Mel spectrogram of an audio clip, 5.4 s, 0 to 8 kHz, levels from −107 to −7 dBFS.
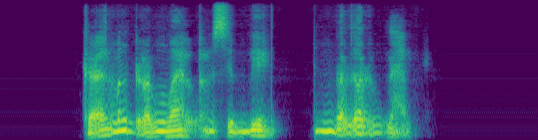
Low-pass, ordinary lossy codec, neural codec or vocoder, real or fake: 7.2 kHz; Opus, 64 kbps; codec, 16 kHz, 0.5 kbps, FreqCodec, larger model; fake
